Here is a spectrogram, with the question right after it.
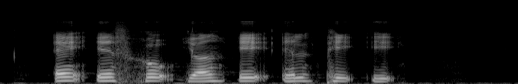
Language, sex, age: Danish, male, 25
